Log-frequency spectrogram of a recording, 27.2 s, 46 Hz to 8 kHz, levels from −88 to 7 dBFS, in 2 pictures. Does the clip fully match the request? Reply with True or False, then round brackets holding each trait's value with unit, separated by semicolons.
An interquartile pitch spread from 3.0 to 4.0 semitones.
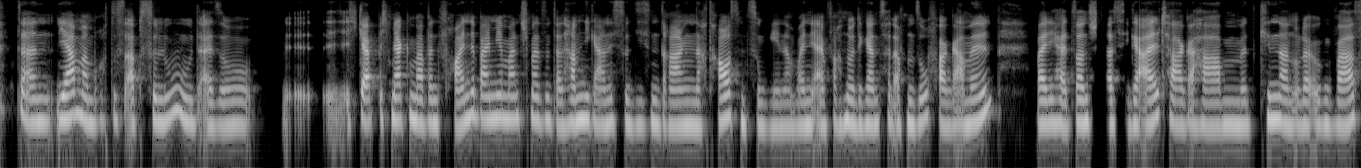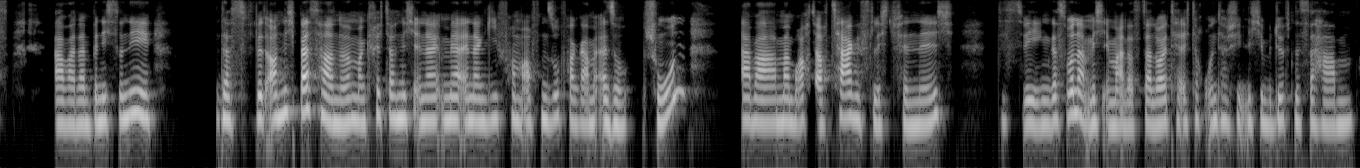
False (2.4 semitones)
